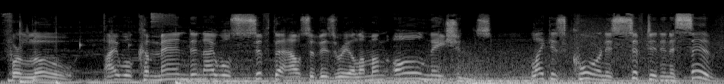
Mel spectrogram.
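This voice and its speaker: A man narrating dramatized scripture in a solemn, declamatory way with measured phrasing. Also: sits high. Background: music.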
